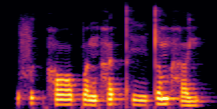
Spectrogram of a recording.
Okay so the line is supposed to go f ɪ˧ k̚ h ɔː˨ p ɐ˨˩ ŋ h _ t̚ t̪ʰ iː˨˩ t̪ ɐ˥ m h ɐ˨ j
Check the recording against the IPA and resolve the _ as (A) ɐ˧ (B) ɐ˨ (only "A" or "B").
A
